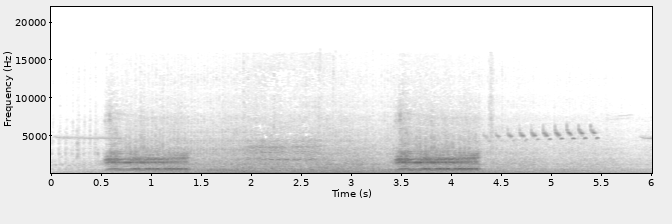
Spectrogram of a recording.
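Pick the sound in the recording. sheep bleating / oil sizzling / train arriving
sheep bleating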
